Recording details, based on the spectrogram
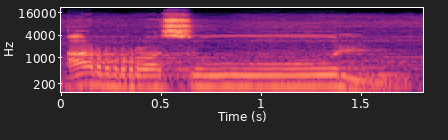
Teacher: alif lam bertemu dengan ra, maka lamnya itu tidak dibaca langsung kepada huruf ra, ar-rasul, sehingga seakan-akan lamnya itu tidak ada. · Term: alif lam syamsiah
